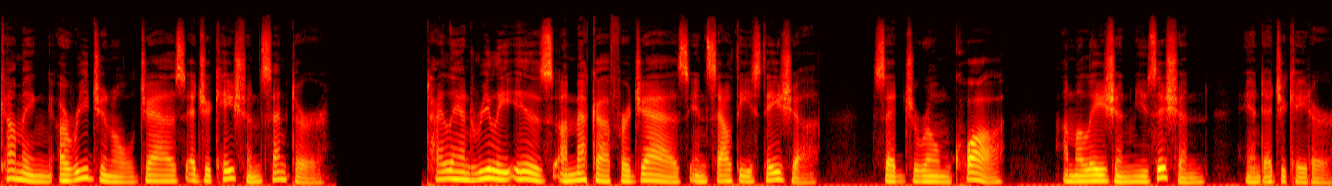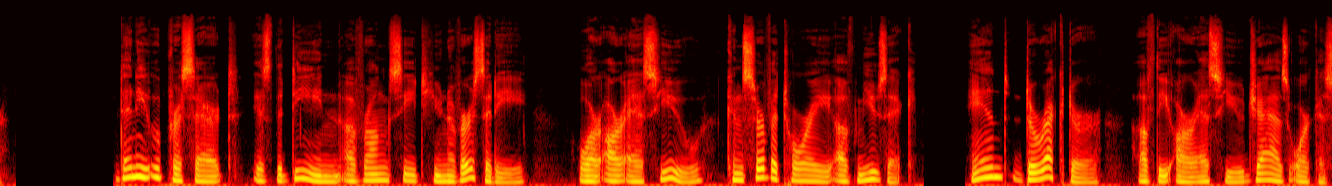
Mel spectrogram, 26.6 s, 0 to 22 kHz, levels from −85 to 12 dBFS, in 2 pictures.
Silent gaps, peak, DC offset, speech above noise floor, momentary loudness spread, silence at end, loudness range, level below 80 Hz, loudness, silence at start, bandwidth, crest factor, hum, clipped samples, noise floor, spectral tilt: none; -6 dBFS; under 0.1%; over 69 dB; 10 LU; 0 s; 3 LU; -50 dBFS; -22 LUFS; 0 s; 14 kHz; 16 dB; none; under 0.1%; under -90 dBFS; -6 dB/octave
